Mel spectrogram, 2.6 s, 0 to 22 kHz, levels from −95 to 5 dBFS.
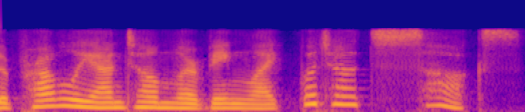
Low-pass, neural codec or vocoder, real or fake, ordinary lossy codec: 7.2 kHz; codec, 16 kHz, 0.2 kbps, FocalCodec; fake; AAC, 48 kbps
